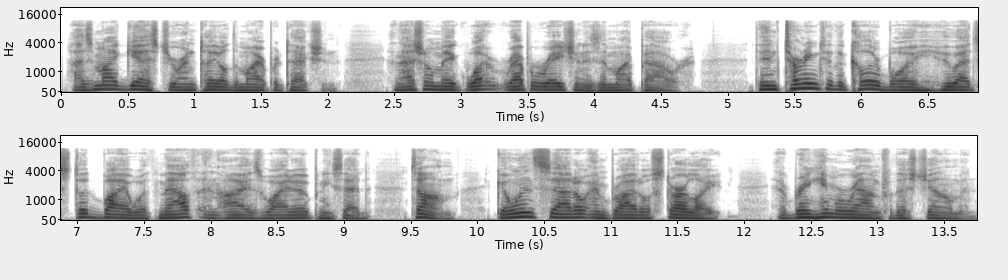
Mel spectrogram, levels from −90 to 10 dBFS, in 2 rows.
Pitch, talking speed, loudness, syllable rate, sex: 140 Hz, 225 wpm, -18 LUFS, 6.0 syllables/s, male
